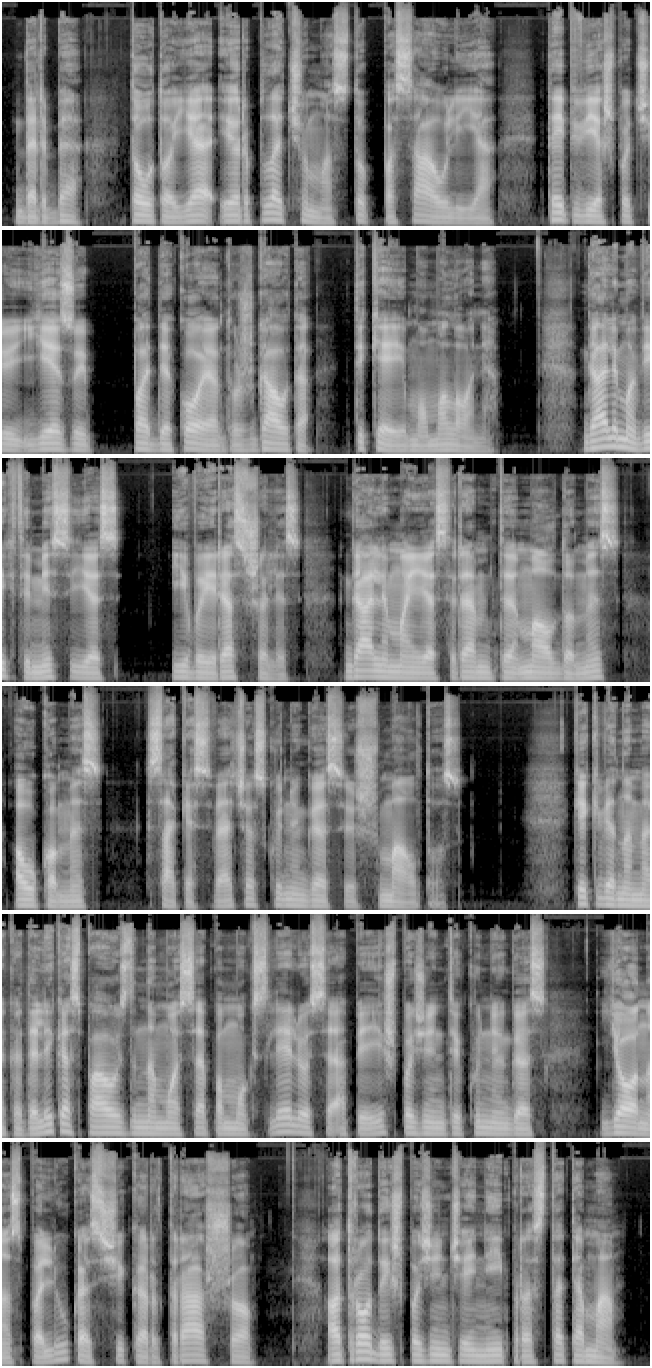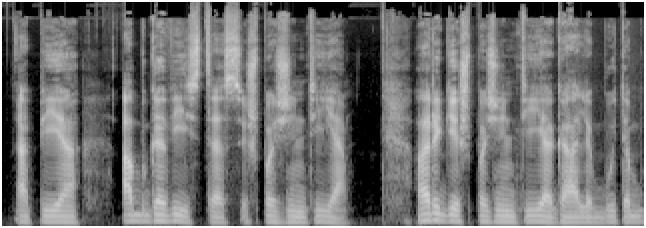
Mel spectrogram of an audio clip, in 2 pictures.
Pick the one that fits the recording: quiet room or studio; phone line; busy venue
quiet room or studio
